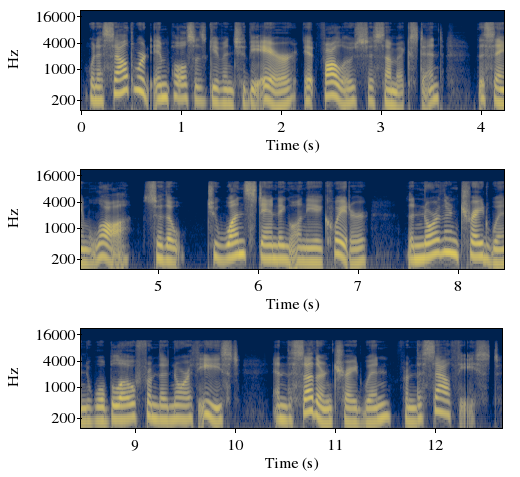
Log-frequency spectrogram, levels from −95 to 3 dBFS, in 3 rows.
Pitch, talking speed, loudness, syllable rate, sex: 205 Hz, 200 wpm, -21 LUFS, 5.3 syllables/s, female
